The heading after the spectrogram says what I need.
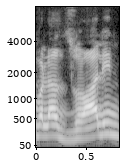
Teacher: اگر کوئی بندہ اس کو ولا زوالین پڑھتا ہے یا زواد پڑھتا ہے تو وہ فرنٹ کے دانت اور زبان کی نوک استعمال کر رہا ہے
